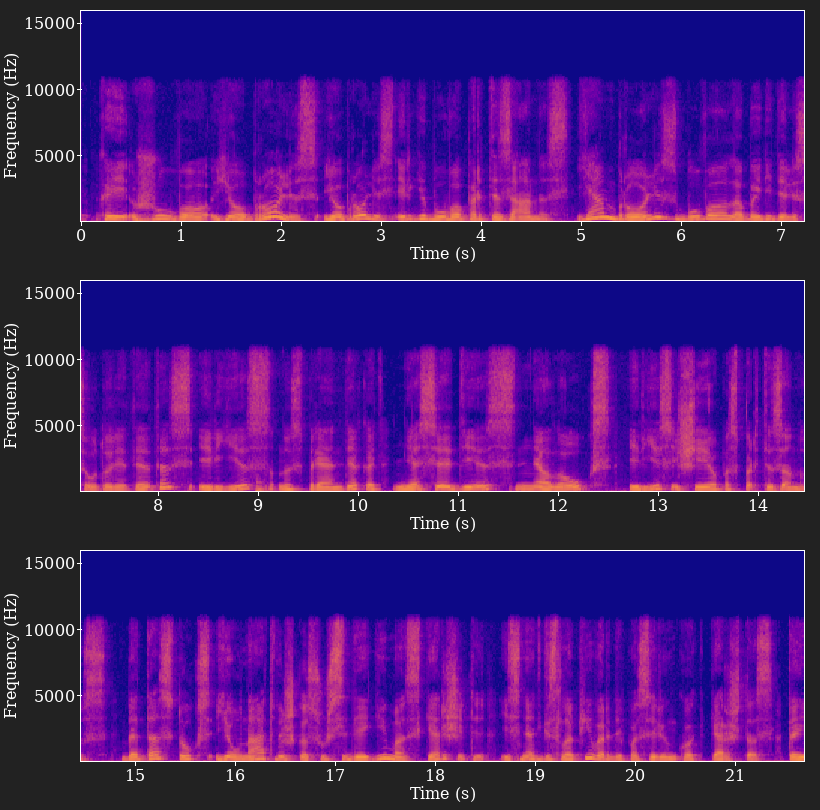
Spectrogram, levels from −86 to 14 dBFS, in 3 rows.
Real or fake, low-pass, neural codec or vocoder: real; 10.8 kHz; none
